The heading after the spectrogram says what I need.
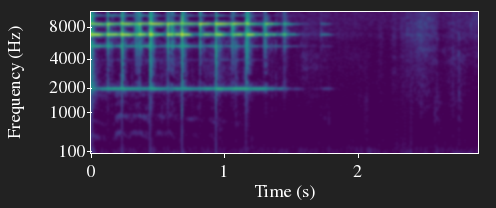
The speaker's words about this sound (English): I'm guessing Zelensky is next going to resort to setting up a fake Salvation Army kettle and ringing a bell to raise cash.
